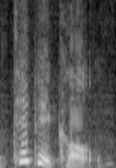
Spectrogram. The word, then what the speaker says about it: typical: typical 这个时候字母 y 的读音就变成了短的 e，整个单词读作 typical。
